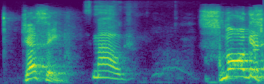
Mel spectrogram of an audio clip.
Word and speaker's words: Smaug: This dragon's name, despite its film pronunciation, is a homophone with a word describing a hazy, polluted atmosphere. Jesse. Smaug.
